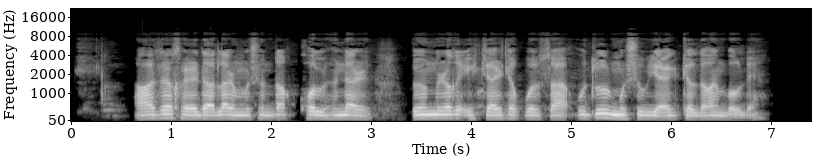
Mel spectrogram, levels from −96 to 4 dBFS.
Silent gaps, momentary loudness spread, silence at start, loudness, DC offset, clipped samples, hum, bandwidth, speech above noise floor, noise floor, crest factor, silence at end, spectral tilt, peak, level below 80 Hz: none; 7 LU; 0.1 s; -16 LUFS; under 0.1%; under 0.1%; none; 7.8 kHz; 25 dB; -41 dBFS; 16 dB; 0.5 s; -5.5 dB/octave; 0 dBFS; -60 dBFS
